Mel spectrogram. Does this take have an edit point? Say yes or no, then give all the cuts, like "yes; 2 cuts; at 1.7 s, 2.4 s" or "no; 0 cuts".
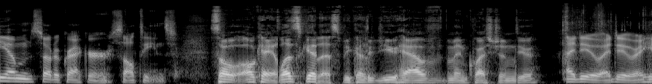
yes; 5 cuts; at 2.8 s, 3.2 s, 3.7 s, 4.5 s, 5.2 s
